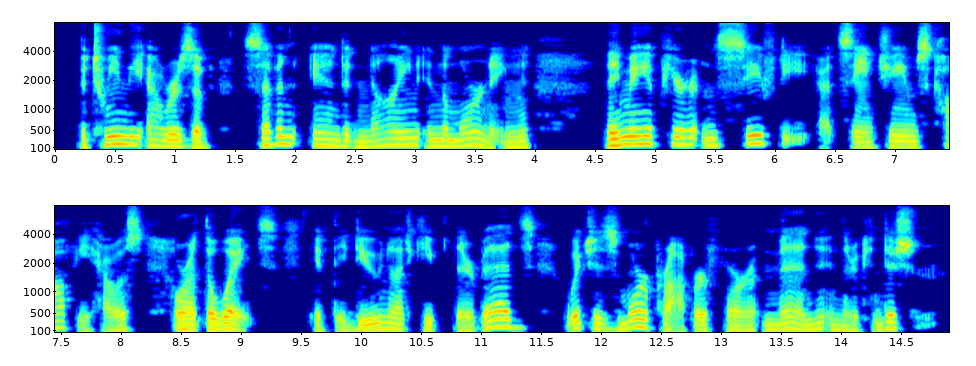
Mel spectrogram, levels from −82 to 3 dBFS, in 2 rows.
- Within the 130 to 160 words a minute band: Yes, average, 155 wpm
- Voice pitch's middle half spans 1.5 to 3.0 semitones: No, average, 5.0 semitones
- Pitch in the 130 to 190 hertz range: Yes, low, 135 Hz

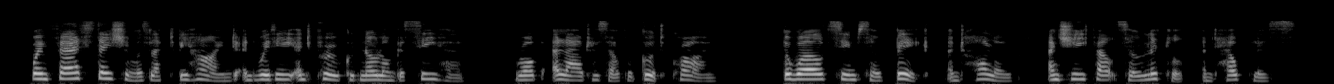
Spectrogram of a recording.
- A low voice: No, high, 215 Hz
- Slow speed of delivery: No, average, 155 wpm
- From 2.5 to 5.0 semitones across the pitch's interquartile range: Yes, average, 4.2 semitones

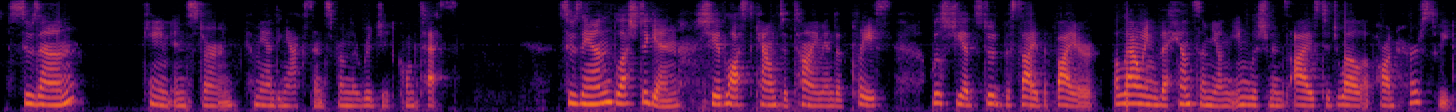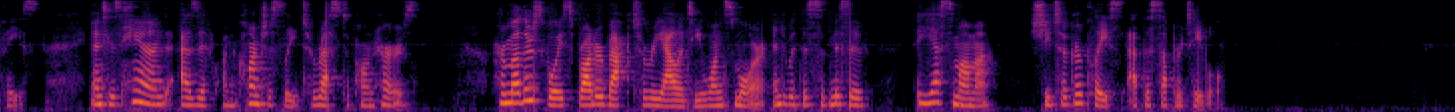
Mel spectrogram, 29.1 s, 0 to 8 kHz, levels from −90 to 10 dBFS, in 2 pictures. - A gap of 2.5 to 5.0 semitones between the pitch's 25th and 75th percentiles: Yes, average, 3.5 semitones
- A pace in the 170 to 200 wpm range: No, average, 155 wpm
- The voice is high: Yes, high, 195 Hz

